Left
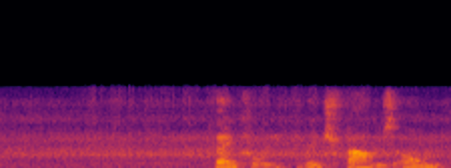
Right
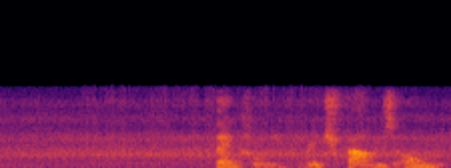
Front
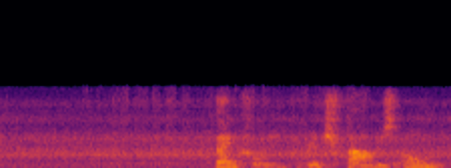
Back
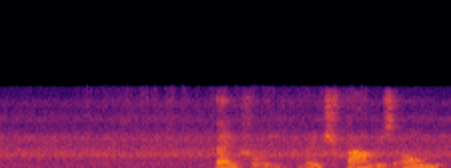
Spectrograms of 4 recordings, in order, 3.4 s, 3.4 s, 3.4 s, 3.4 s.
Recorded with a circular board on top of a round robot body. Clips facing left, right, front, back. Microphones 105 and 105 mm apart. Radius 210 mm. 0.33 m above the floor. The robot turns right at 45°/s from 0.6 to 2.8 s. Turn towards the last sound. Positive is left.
turn(degrees=160)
